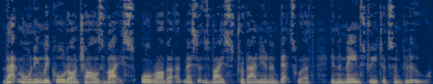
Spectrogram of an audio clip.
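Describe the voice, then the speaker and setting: An actor playing an earnest English gentleman sidekick, well-spoken and descriptive, narrating and acting in a radio drama. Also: mid-range voice, steady tone, moderate pace, slightly rough, dry recording, lightly acted. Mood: reflective narration.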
